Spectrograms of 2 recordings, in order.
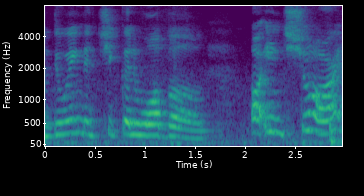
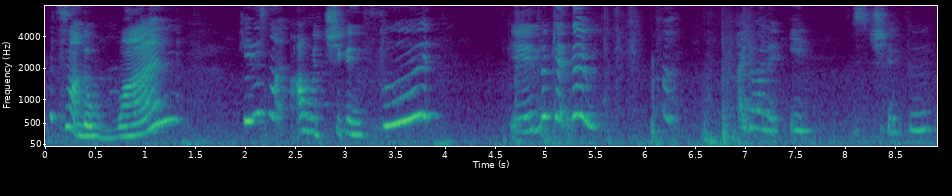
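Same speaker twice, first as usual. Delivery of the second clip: sniffy attitude; 6 semitones higher than usual. Acted. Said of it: "They're giving him the attitude".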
